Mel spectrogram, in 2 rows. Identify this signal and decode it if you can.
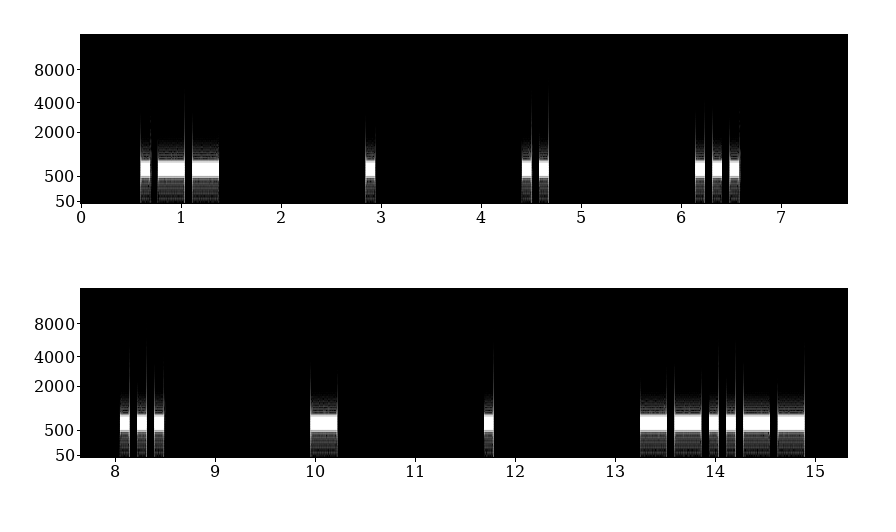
Morse code, heard as a keyed tone, about 14 wpm, spaced as for 5 wpm, 680 Hz. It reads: WEISSTE,
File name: Morsekurs / Witze / Witz 30. Dezember 2025 25 F70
